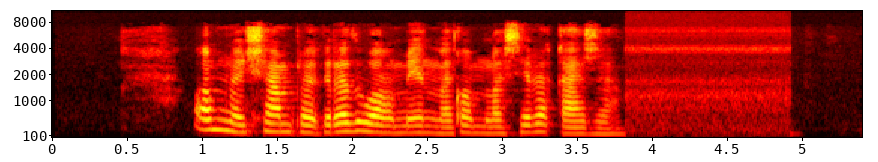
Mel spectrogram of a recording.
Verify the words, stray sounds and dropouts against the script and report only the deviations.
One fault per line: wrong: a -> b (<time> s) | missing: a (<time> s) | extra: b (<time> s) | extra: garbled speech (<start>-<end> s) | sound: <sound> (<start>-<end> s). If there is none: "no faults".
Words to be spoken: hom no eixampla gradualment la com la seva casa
no faults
